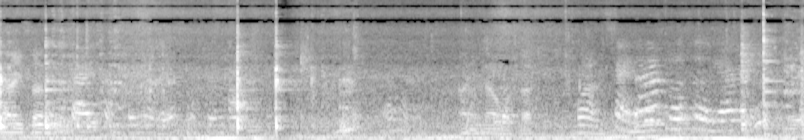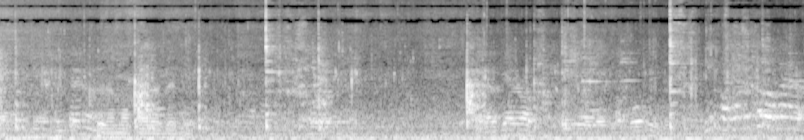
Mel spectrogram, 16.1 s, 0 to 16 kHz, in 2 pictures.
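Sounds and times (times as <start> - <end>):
metal spoon scraping a pot: 0.0 - 3.7, 10.7 - 11.6, 12.7 - 16.0
meat sizzling: 0.0 - 16.0.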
